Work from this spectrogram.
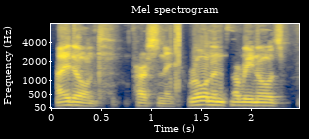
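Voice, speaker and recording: A man hosting a relaxed roundtable interview, asking the guests questions. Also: on the low side, a little fast. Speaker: host. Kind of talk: casual interview chat.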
